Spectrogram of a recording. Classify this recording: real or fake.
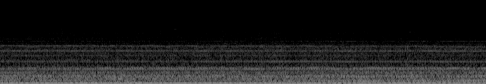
real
